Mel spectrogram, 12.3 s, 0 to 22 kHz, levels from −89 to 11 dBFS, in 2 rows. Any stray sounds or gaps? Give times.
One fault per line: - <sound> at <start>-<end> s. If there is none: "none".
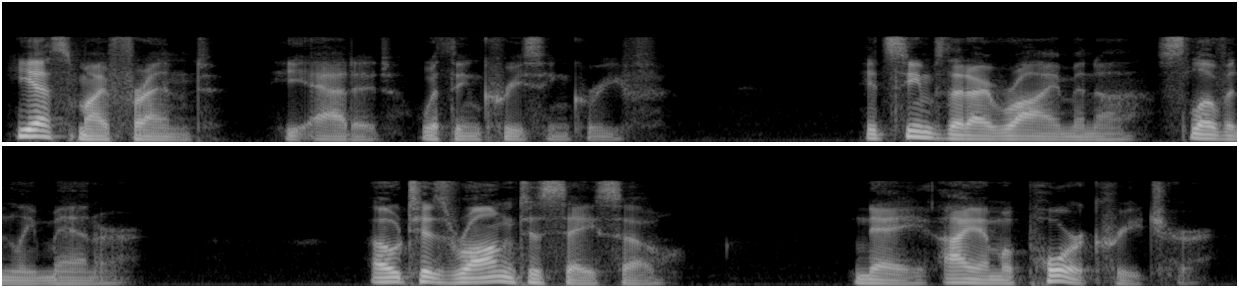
none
